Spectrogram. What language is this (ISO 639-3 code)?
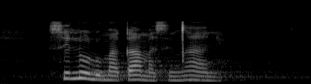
ssw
